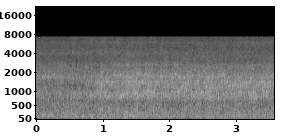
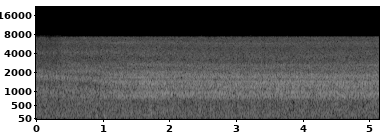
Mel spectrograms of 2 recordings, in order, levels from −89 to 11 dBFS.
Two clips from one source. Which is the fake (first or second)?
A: first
